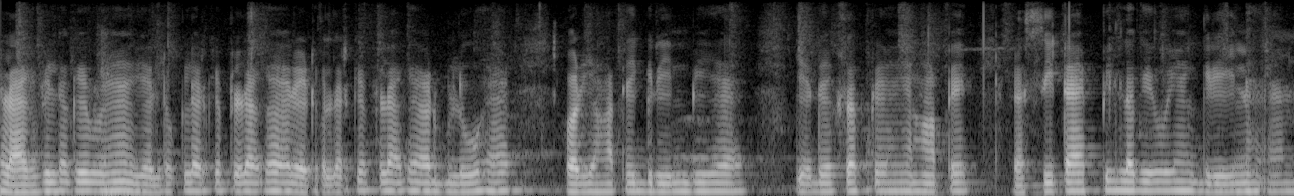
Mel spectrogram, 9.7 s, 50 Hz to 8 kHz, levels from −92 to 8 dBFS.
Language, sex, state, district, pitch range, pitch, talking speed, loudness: Hindi, male, Chandigarh, Chandigarh, 125-135 Hz, 130 Hz, 220 wpm, -22 LUFS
